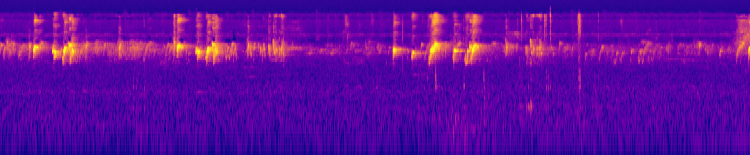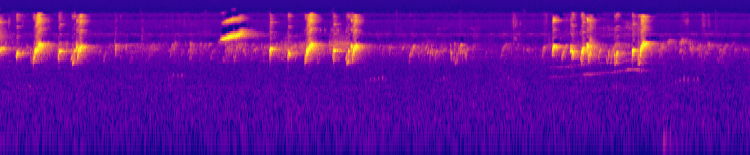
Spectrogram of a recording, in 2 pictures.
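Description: Songbirds singing: short bursts of quick, high chirping notes that come back every few seconds, with one rising high note about two-thirds of the way through.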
